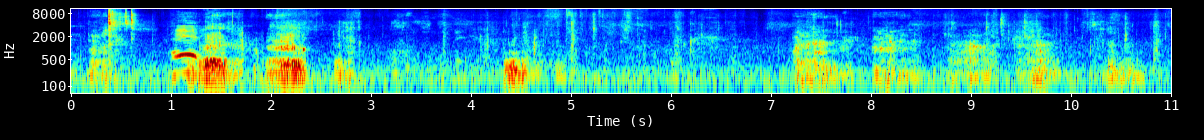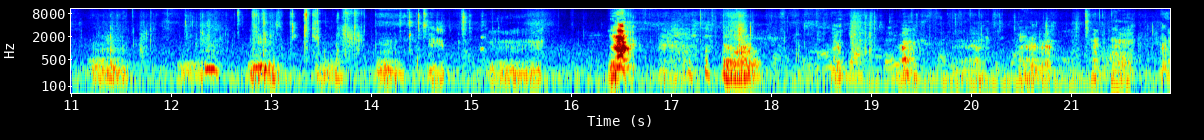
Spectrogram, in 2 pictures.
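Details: Two Golden Retriever puppies at play, giving scattered short growls and sharp yelps in irregular bursts across the recording, with a loud yelp near the middle and human voices talking intermittently in the background.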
